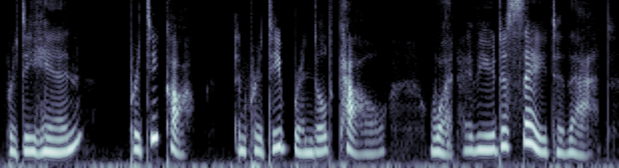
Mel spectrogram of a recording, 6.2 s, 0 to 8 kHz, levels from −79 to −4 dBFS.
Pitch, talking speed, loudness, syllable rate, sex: 210 Hz, 145 wpm, -21 LUFS, 4.0 syllables/s, female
